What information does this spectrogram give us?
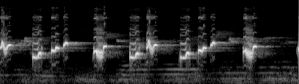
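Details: Sooty-headed bulbul in lively 'gacor' long 'ropel' song, used as a lure to prompt other bulbuls to sing: bubbly, slurred whistled notes, short rising and falling phrases repeated in quick succession with brief gaps between bursts.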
